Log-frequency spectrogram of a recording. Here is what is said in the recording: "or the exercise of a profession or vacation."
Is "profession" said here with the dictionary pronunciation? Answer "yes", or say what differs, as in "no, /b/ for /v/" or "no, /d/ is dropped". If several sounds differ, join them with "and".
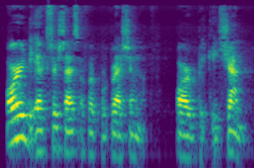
no, /p/ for /f/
